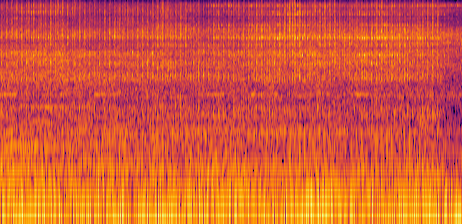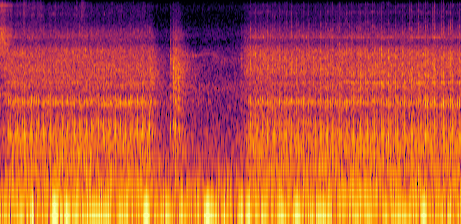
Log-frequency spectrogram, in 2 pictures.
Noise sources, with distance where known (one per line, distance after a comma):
jackhammer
